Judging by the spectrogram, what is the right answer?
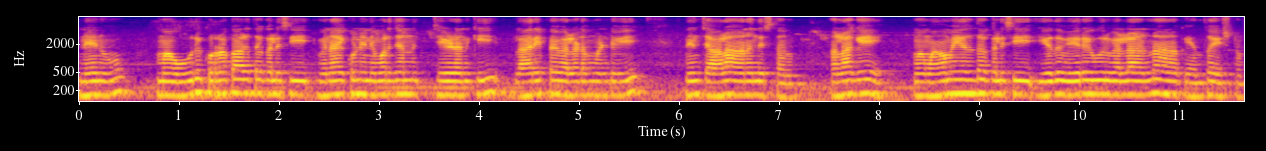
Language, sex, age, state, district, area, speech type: Telugu, male, 18-30, Andhra Pradesh, Vizianagaram, rural, spontaneous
